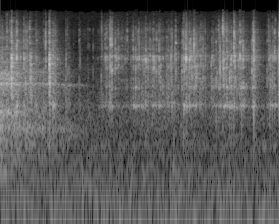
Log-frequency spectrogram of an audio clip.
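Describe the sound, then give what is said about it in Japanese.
A copper muddler stirs a drink of Kahlúa matcha and milk, clinking and scraping against the glass in a quick, uneven series of bright, high-pitched taps, with no voices. “マドラー銅の銅でできてるマドラーですね綺麗なねこれを使って”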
